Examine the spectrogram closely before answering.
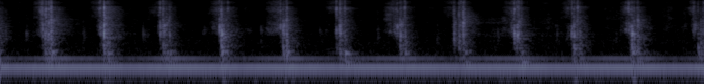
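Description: A deck of sleeved trading cards being shuffled by hand, with a short soft snap of the cards about twice a second in a steady rhythm, over a constant low hum.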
